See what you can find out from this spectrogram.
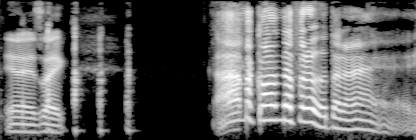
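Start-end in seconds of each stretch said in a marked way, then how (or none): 2.1-4.2 put-on much higher, slow, loud Greek accent; Con the Fruiterer. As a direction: introduce yourself as the Greek fruiterer, thick Greek accent. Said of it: "sounded just like Con the Fruiterer".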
